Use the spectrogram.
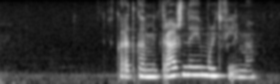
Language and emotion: Russian, neutral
